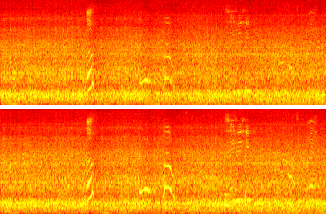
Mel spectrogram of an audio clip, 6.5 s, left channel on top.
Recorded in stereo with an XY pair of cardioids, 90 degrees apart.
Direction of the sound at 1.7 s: 5° right.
